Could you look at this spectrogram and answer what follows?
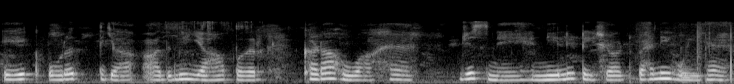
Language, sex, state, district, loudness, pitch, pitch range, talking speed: Hindi, male, Himachal Pradesh, Shimla, -16 LUFS, 215 Hz, 205-235 Hz, 130 wpm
